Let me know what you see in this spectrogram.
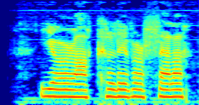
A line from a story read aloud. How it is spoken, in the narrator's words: said Larry, as he came up panting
